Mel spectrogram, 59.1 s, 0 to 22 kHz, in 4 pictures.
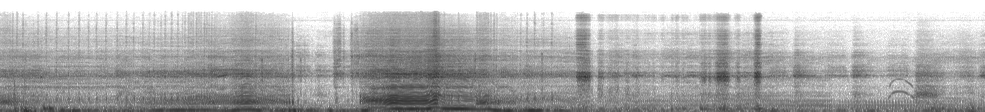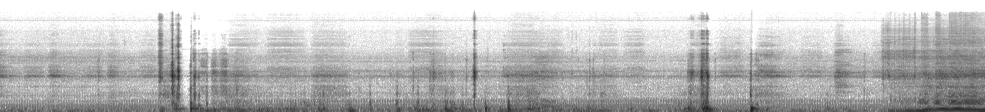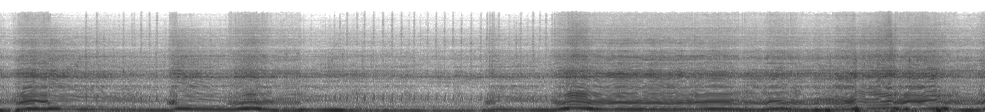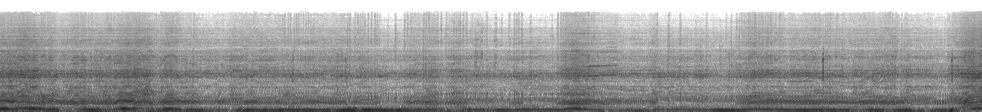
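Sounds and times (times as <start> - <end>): dirt bike engine revving: 0.0 - 14.9, 28.0 - 59.0.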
